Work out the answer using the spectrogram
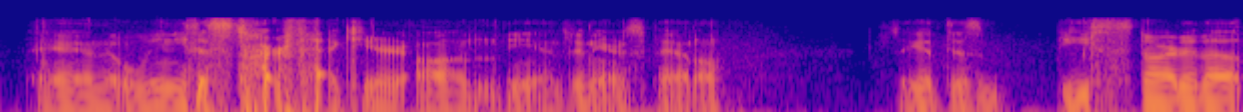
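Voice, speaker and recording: Amid audible room echo, a man speaks at a fairly slow pace. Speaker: flight sim streamer. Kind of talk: casual live stream commentary. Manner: casual, animated; quiet, subdued.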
